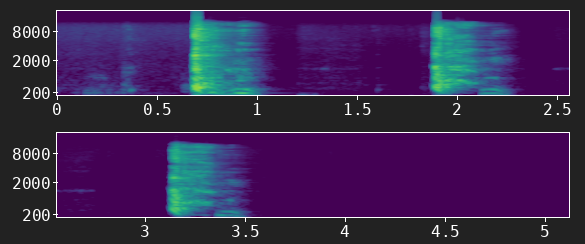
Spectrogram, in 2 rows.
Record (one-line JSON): {"three_cough_length": "5.1 s", "three_cough_amplitude": 29204, "three_cough_signal_mean_std_ratio": 0.21, "survey_phase": "alpha (2021-03-01 to 2021-08-12)", "age": "65+", "gender": "Male", "wearing_mask": "No", "symptom_none": true, "symptom_onset": "3 days", "smoker_status": "Never smoked", "respiratory_condition_asthma": false, "respiratory_condition_other": false, "recruitment_source": "REACT", "submission_delay": "2 days", "covid_test_result": "Negative", "covid_test_method": "RT-qPCR"}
